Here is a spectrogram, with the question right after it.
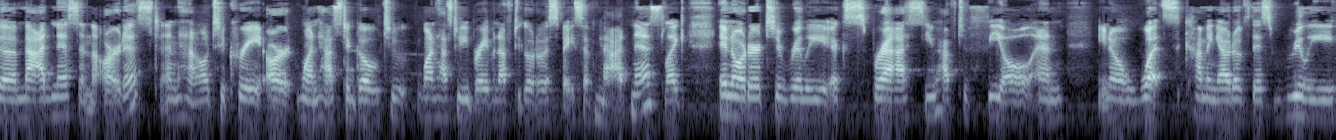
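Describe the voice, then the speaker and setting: Flat and monotone, a woman's very deep, low voice carries a bright, sharp tone at a moderate pace, with big swings in loudness. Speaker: podcast host. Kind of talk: podcast interview question. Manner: casual, hesitant.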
